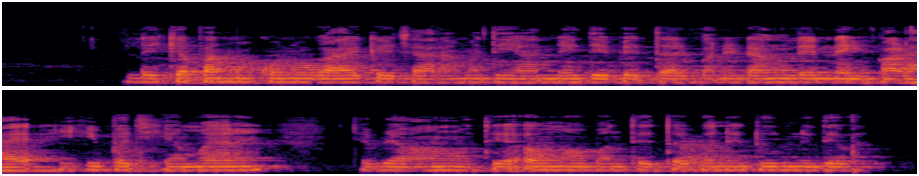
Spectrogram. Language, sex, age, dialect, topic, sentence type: Chhattisgarhi, male, 18-24, Western/Budati/Khatahi, agriculture, statement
